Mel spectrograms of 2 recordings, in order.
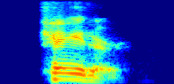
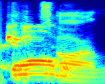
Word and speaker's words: Kattar: Hey, for $50, pronounce Calvin's last name correctly right now. – Kattar. – I am sending you that $50 because you said guitar last time.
